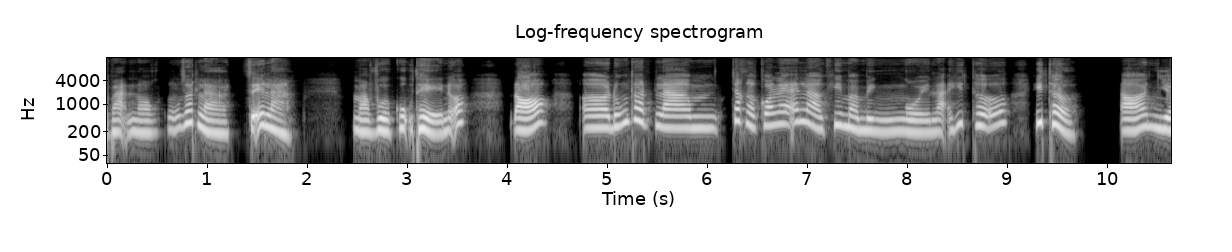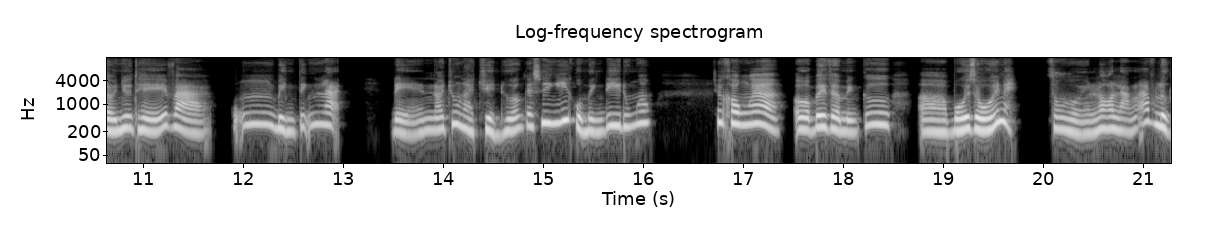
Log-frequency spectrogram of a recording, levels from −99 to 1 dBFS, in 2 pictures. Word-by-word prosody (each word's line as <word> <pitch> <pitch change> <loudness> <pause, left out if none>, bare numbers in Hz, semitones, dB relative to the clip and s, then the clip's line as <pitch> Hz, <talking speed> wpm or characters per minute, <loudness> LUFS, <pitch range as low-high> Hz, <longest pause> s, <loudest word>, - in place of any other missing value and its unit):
bạn 200 -1 -2
nó 190 -1 -1
cũng 230 +2 -6
rất 335 0 +2
là 195 -6 +2 0.2
dễ 265 +4 +6
làm, 200 - +2 0.6
mà 200 -3 +1
vừa 210 +1 +3
cụ 250 +5 -1
thể 200 -7 +5
nữa. 220 - +1 0.5
Đó. 225 +10 +6 0.3
Ờ, 255 +1 +3
đúng 280 +7 +2
thật 370 -6 +2
là 250 -2 +4 0.4
chắc 385 -4 +1
là 280 - +1
có 290 +3 +1
lẽ 320 +3 +1
là 295 -10 +1
khi 295 +6 -2
mà 255 -4 +2
mình 210 -1 -1
ngồi 195 -1 0
lại 205 +2 -3
hít 320 +4 -3
thở 290 +2 0 0.3
hít 345 - +4
thở, 255 - +4 0.5
đó, 215 +3 +4
nhiều 240 -6 +2
như 245 +4 -1
thế 225 +2 -1
và 195 -8 -1 0.2
cũng 310 0 -6
bình 210 -4 -2
tĩnh 300 +7 -7
lại 300 -2 -3 0.5
để, 195 -3 -3
nói 220 +7 -5
chung 320 +4 -3
là, 235 -5 -2
chuyển 210 -6 -2
hướng 215 +5 -3
cái 280 0 -4
suy 340 +3 +1
nghĩ 365 +5 +2
của 240 - +2
mình 200 0 -3
đi, 285 +2 -1
đúng 275 +3 -5
không? 335 +1 -2 0.7
Chứ 350 - 0
không 315 -2 +1
á, 295 -8 +1
ừ, 230 +1 +1
bây 260 +4 +3
giờ 235 -4 0
mình 195 -1 -4
cứ, 305 0 -2 0.3
ờ, 200 -1 -3
bối 215 +3 +4
rối 230 +6 +4
này, 370 - -1 0.3
xong 235 -2 -4
rồi 190 -3 -3
lo 240 +4 -1
lắng 220 -1 -4
áp 360 +2 -4
lực 265 -8 +2
240 Hz, 205 wpm, -18 LUFS, 210-290 Hz, 0.7 s, dễ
